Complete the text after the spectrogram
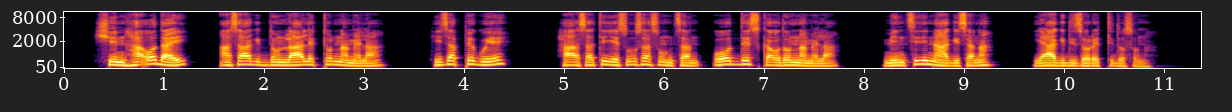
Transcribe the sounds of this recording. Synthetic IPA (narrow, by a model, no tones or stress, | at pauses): ʃɪnɦɐʔɔd̪ɐj | ʔɐsaːɡɪd̪ːɔnlaːlɛt̪ːɔnːɐmɛlɐ | hɪzɐpːɛɡʊjɛ | hɐːsɐt̪ɪjɛsuːs̬ɐs̬ʊnt͡sːɐno̞ːd̪ːɛskɐɔd̪ɔnːɐmɛlɐ | mɪnt͡sːɪd̪ɪnaːɡɪsɐnɐ | jaːɡɪd̪ɪzɔɾɛt̪ːɪd̪ɔsɔ̰nɐ̰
